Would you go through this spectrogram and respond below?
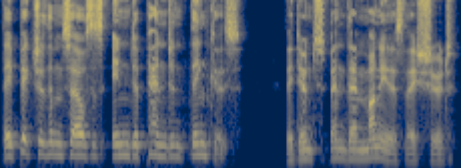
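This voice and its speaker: A man's voice: on the high side, normal speed, voice pushed up, lightly acted. A man voicing a grumpy, pompous, disapproving middle-aged father in a storybook reading. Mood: stern. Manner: blustering, pompous.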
